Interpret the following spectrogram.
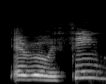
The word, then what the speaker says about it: everything: Attention à la prononciation. Dans le mot everything, il y a le son TH. Le son TH, on va souvent le retrouver dans beaucoup de mots. D'accord? Donc, attention à bien le prononcer.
